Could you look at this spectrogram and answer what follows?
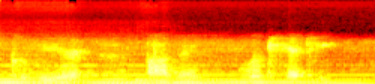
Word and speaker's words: Kabir Amen Raketi: And so when you put them all together, it's Kabir Amen Raketi is the way it's pronounced correctly.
